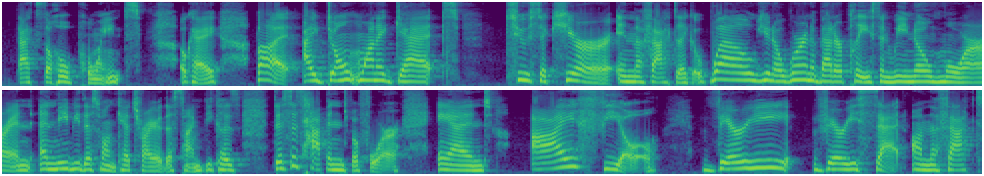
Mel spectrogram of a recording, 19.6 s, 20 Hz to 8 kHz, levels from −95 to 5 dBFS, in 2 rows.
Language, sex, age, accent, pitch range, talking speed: English, female, 20-39, American, 175-235 Hz, 160 wpm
